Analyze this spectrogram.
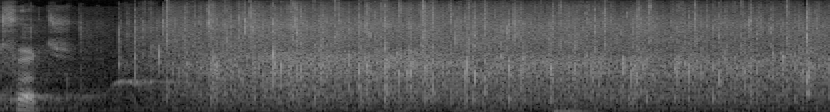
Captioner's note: audience applauding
